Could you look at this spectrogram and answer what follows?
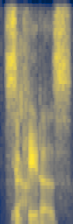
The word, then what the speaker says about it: cicadas: Yeah, and the online pronunciation I'm finding is cicadas. Cicadas. Yeah. Like D-U-H-Z, does cicadas.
